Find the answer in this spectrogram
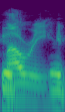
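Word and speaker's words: Māori: really like Maori.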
